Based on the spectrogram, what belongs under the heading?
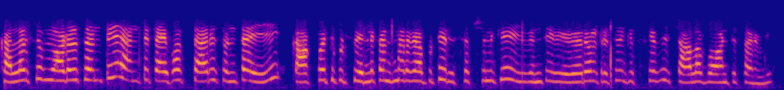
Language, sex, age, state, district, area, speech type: Telugu, female, 30-45, Andhra Pradesh, Visakhapatnam, urban, conversation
